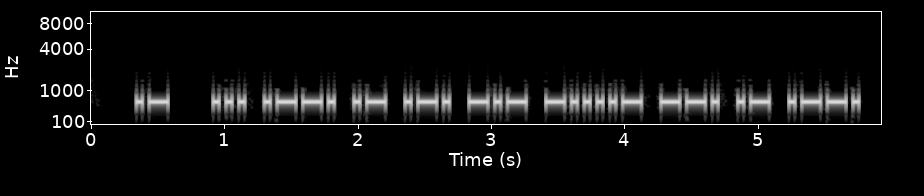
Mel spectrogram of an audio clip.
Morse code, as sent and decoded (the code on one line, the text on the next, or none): .- / ... .--. .- .-. -.- -....- --. .- .--.
A SPARK-GAP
